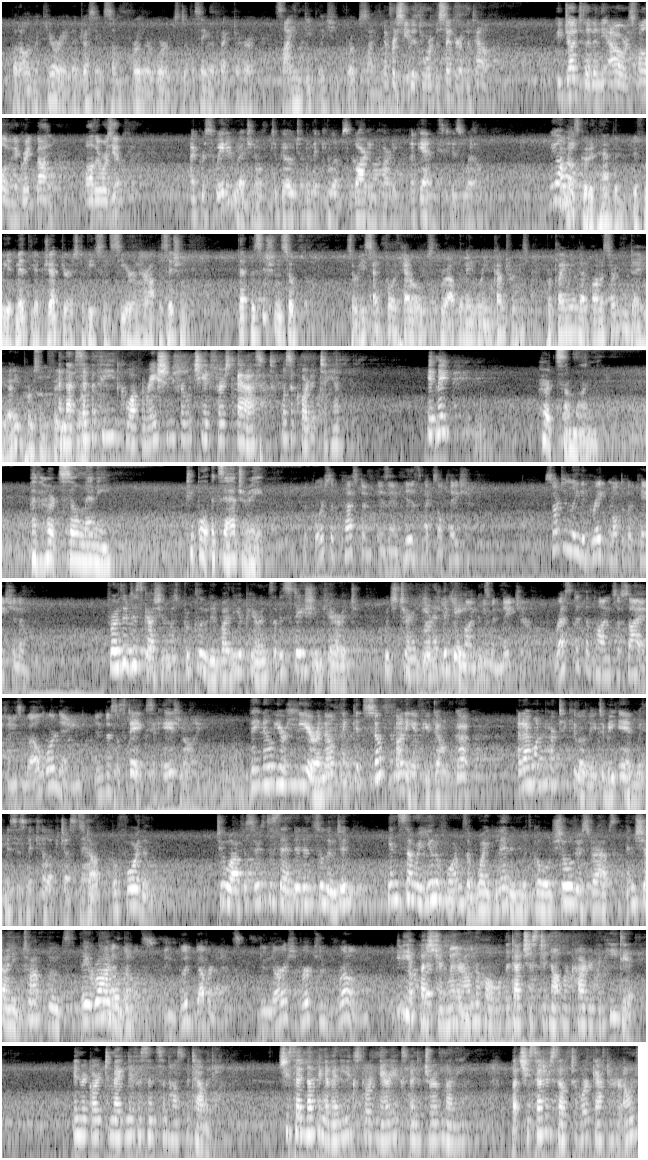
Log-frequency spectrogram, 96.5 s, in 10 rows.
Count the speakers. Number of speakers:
9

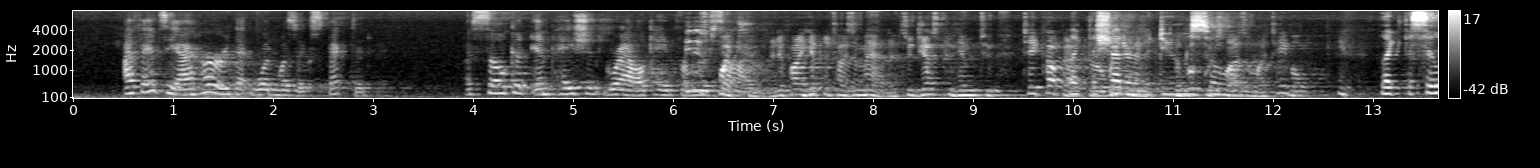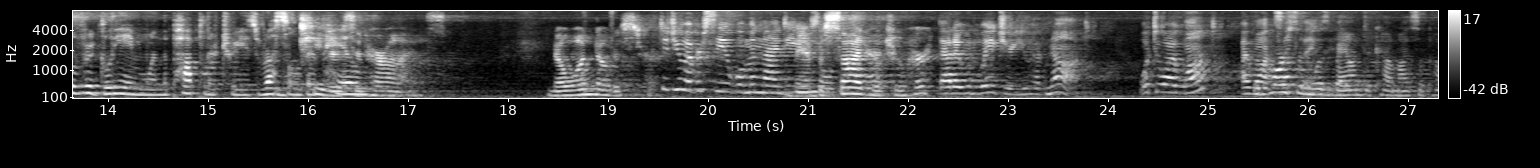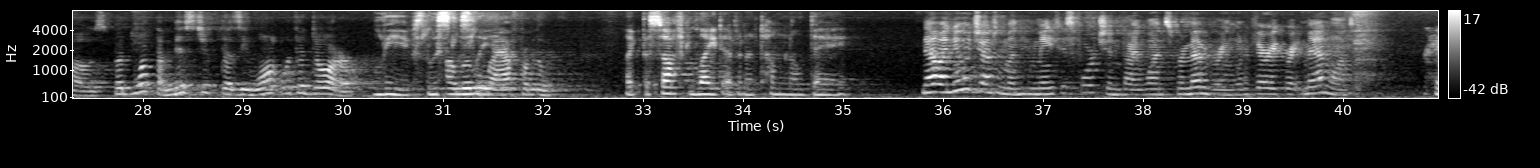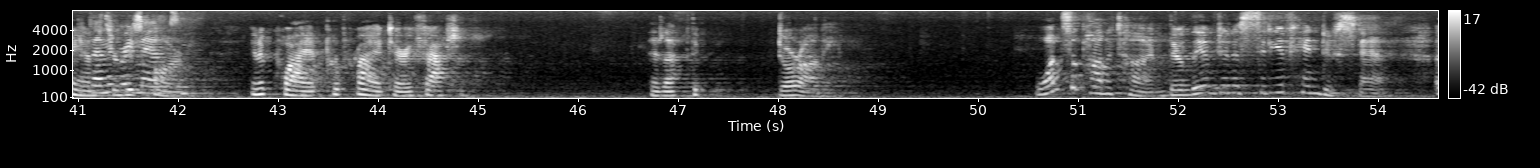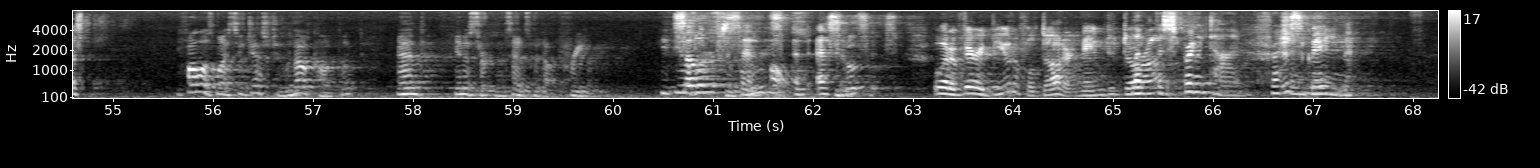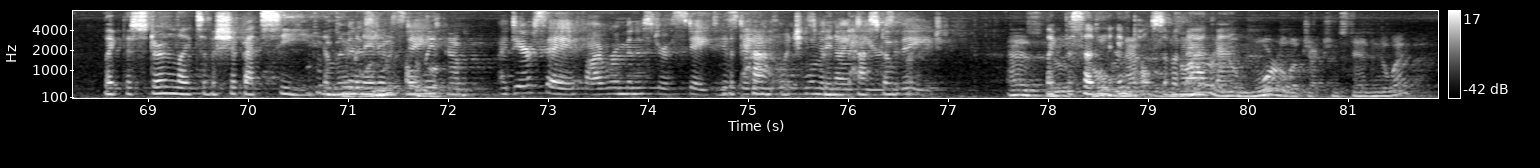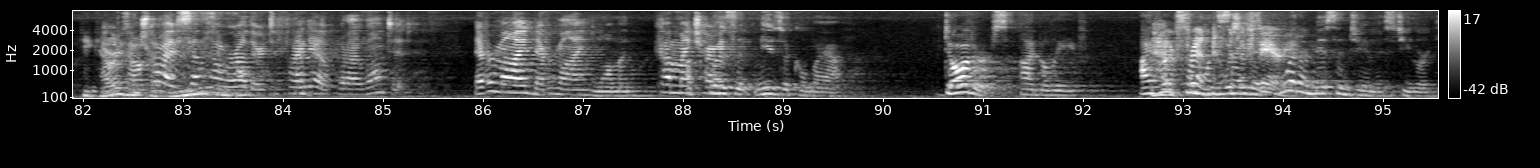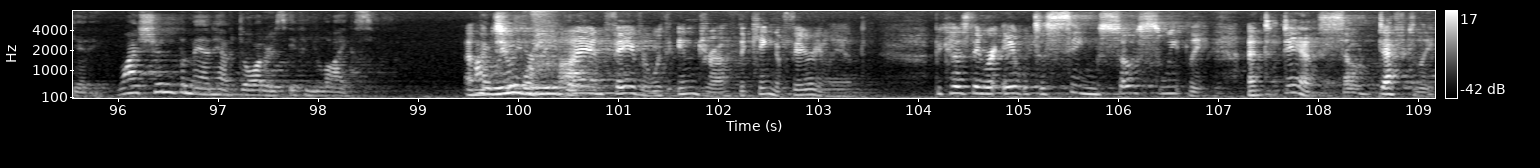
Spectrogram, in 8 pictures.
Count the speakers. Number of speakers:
5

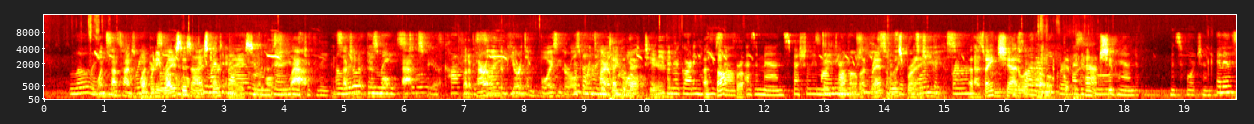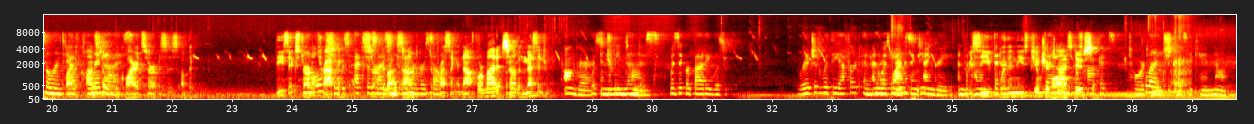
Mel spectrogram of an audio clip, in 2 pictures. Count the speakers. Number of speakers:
4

